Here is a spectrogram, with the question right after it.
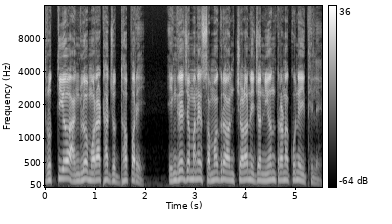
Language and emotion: Odia, neutral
